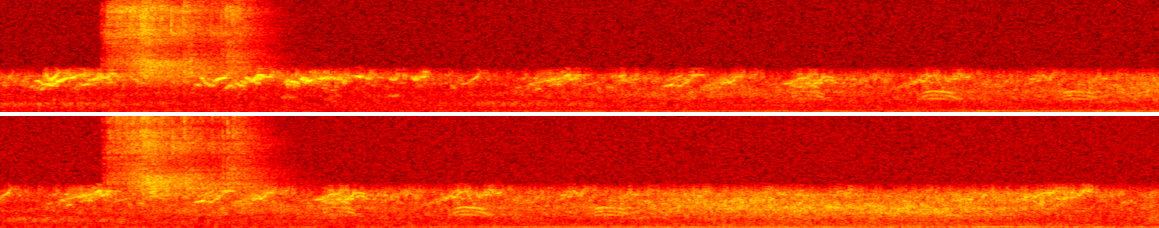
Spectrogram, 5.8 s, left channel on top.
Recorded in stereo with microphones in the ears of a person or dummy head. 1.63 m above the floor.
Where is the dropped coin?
25° left (ahead or behind), 1.6 m.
